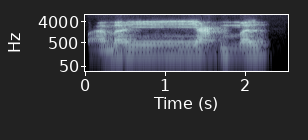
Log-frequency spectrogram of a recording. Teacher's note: tetapi dalam pembacaan kita memasukkan huruf nun ke huruf ya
